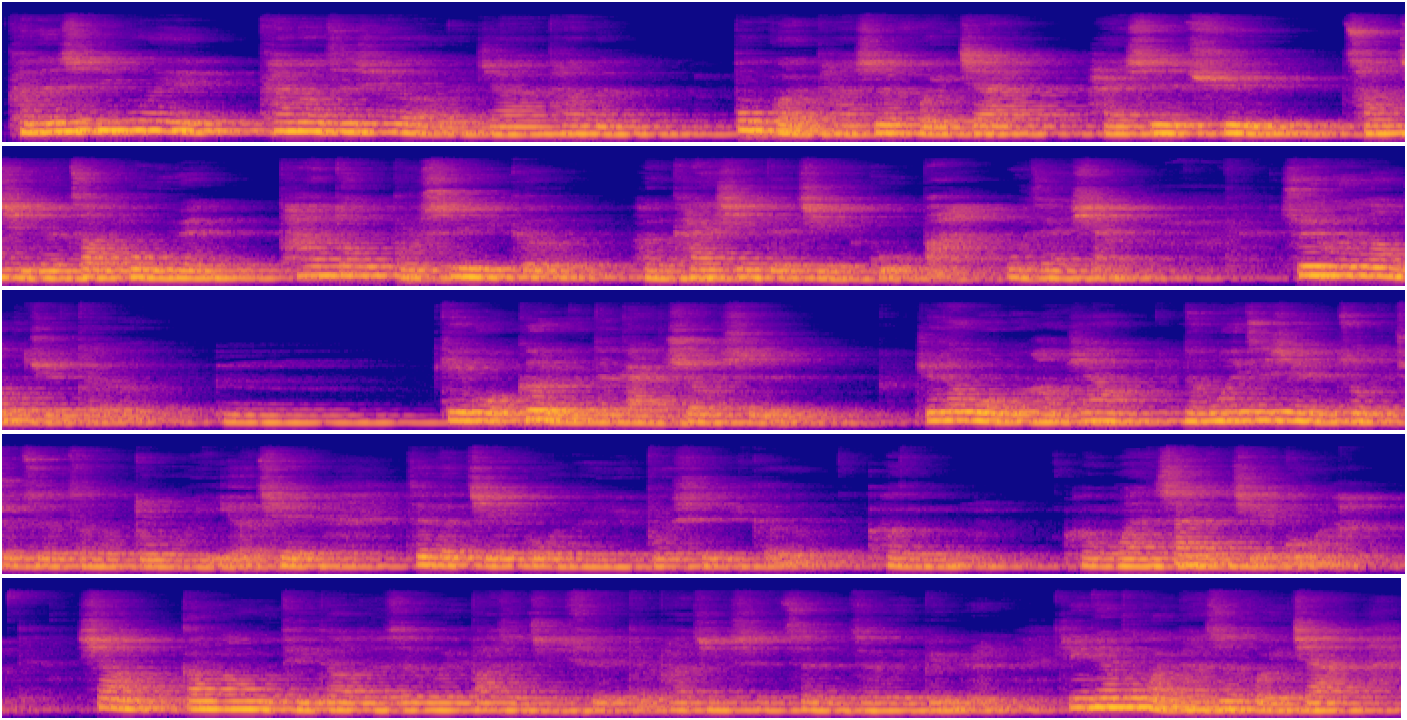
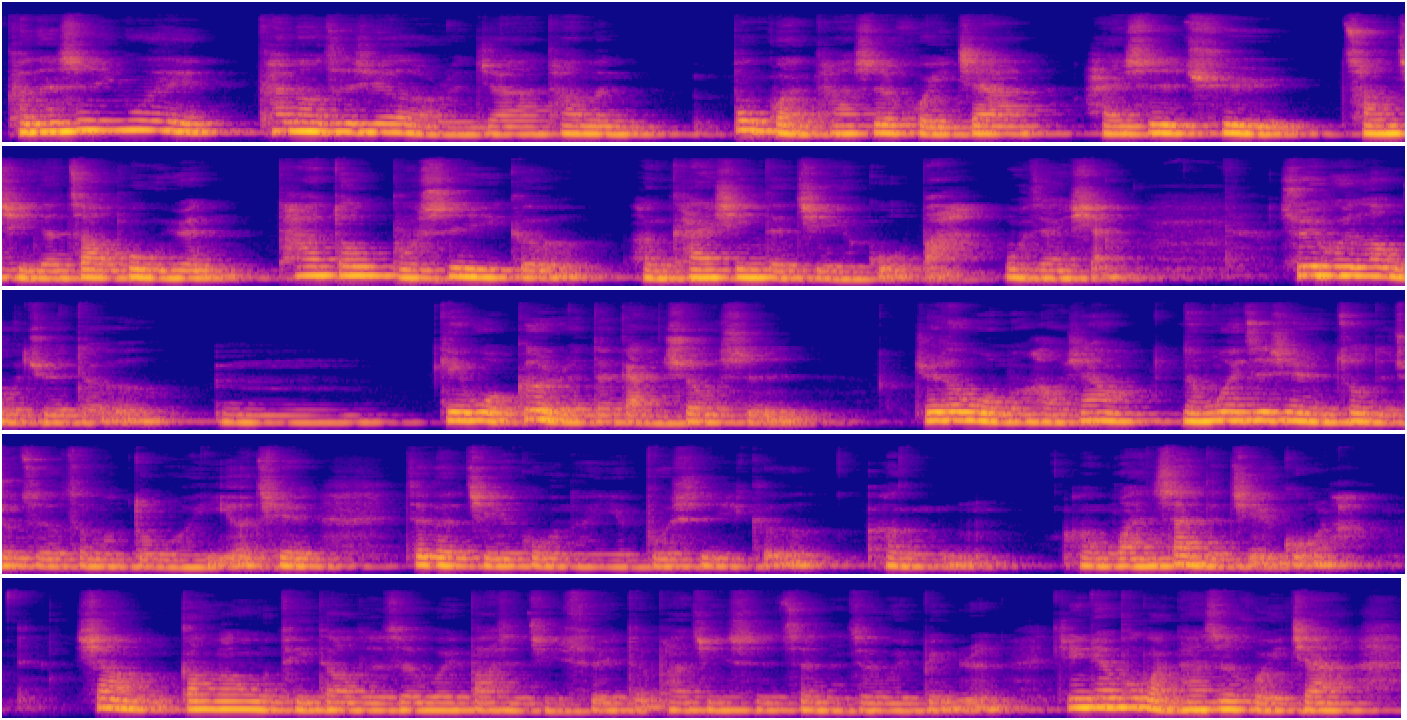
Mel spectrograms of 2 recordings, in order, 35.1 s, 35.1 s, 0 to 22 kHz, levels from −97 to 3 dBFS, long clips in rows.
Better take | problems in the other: second | room echo; strong; dies away in 1.1 s; slight in the second // off-mic speech; far; far in the second

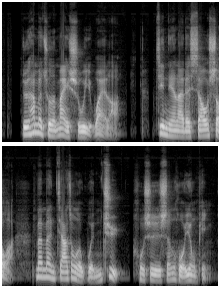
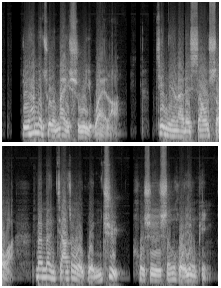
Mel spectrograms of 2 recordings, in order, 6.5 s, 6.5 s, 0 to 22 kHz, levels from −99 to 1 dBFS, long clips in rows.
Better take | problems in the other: first | distortion; heavy; 19% of the sound clipped

